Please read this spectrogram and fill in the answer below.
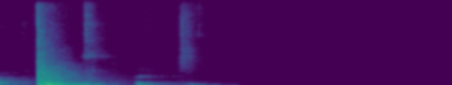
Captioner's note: gavel bangs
